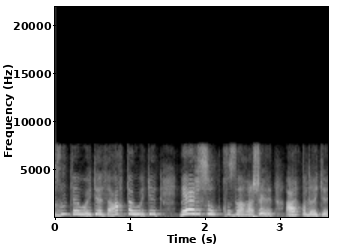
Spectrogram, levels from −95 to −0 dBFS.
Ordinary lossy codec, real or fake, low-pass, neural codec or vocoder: none; fake; none; codec, 16 kHz, 2 kbps, FunCodec, trained on Chinese and English, 25 frames a second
